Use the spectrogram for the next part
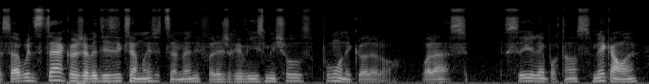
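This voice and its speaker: Soft-spoken Québécois man teaching software. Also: mid-range voice. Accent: Québécois French. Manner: soft-spoken, hesitant with many fillers. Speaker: tutorial host. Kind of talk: screen-recorded software tutorial.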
